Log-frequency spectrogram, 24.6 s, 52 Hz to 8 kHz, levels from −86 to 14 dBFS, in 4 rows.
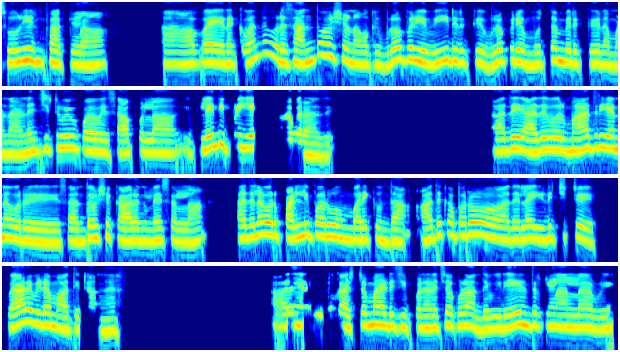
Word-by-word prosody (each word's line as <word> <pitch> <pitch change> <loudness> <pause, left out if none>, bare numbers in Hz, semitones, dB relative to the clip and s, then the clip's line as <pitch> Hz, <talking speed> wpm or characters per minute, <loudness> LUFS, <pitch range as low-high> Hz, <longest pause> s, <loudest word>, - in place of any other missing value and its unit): சூரியன் 225 +1 +3
பாக்கலாம் 195 -2 -1 0.7
அ - - -4 0.2
அப்போ 210 +2 -1
எனக்கு 205 0 -2
வந்து 310 +9 -2
ஒரு 220 - +3
சந்தோஷம் 250 +1 +1
நமக்கு 195 -1 -4
இவ்வளோ 220 +8 0
பெரிய 245 -4 +4
வீடு 235 +2 +1
இருக்கு. 215 +1 -6
இவ்வளோ 200 +6 -1
பெரிய 230 -2 +2
முற்றம் 225 +5 -1
இருக்கு. 205 0 -5
நம்ம 180 -1 -4
நனைச்சிட்டு 210 +8 -2
போய், 255 -2 +1
போய் 205 -4 0
சாப்பிடலாம் 190 0 -1 0.2
இப்பலேருந்து 245 - +3
இப்டியே 255 -1 +4 0.3
உள்ள 210 - -2
வராது. 165 -4 -2 1.7
அது 220 +3 +3 0.2
அது 205 +3 +3
ஒரு 220 -2 +1
மாதிரியான 245 0 +3
ஒரு 195 -1 0 0.4
சந்தோஷ 205 +4 0 0.2
காலங்கள்னே 190 0 +1
சொல்லலாம். 180 +2 -3 0.4
அதெல்லாம் 260 +5 +4
ஒரு 265 - 0
பள்ளி 235 +4 +4
பருவம் 240 -5 +2
வரைக்கும் 200 -2 -2
தான், 180 +9 -2 0.2
அதுக்கப்புறம் 260 +4 +1 0.2
அதெல்லாம் 205 +1 0
இடிச்சுட்டு 220 +2 -3 0.4
வேற 260 +6 +6
வீடா 240 -2 +3
மாத்திட்டாங்க. 175 -3 -4 1.7
அது 225 +1 0
எனக்கு 230 - -5
இவ்ளோ 320 -4 -16
கஷ்டமாயிடுச்சு. 230 0 +1
இப்போ 205 - -5
நினைச்சா 200 +4 0
கூட 230 - +2
அந்த 180 +1 -2
வீடே 195 +2 0
இருந்துருக்கலாம்ல 220 -3 -1
அப்படின்னு. 190 +2 -4
215 Hz, 140 wpm, -24 LUFS, 195-240 Hz, 1.7 s, வேற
